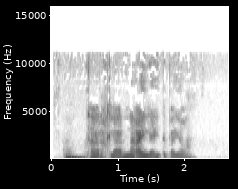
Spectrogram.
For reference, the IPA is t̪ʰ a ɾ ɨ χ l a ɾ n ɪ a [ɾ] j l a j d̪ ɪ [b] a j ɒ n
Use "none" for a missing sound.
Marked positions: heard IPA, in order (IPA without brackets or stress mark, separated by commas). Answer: none, b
